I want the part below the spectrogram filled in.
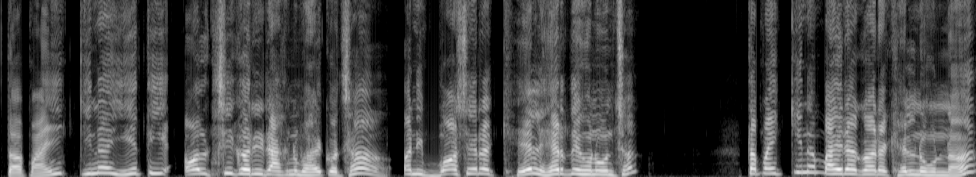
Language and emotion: Nepali, angry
